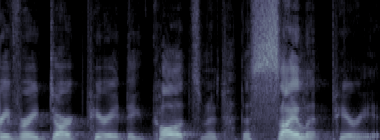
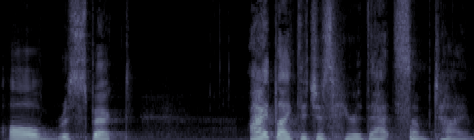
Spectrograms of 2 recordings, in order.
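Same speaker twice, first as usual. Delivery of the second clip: normal talking voice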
